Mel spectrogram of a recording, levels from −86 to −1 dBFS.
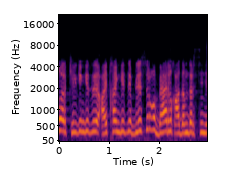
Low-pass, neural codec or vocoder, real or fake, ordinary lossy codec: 7.2 kHz; none; real; none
